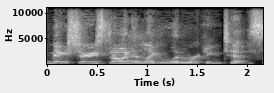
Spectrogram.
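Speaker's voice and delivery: high and loud, giddy; excited laughing. Real, not acted. Co-host joking about woodworking tips, giddy. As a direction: pitch it up, still laughing.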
